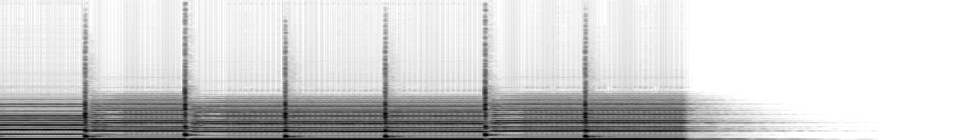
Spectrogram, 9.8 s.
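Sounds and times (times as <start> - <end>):
clarinet: 0.0 - 7.8.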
